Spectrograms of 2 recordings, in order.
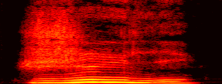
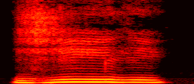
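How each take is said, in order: First: The vowel after zh is a 'ы' sound. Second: The vowel after zh is an 'i' sound. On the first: The speaker calls it right. "и деп дыбыстамаймыз, ы деп дыбыстаймыз" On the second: The speaker calls it wrong. "бұл сөздерді біз қате дыбыстаймыз"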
